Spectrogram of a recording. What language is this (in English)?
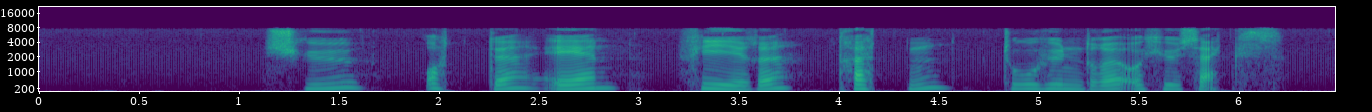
Norwegian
